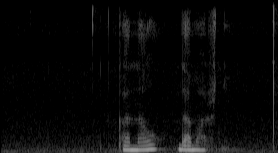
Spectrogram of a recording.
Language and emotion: Russian, neutral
